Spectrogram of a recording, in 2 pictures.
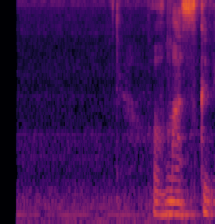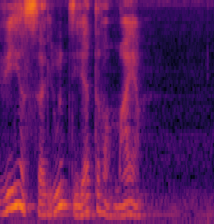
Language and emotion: Russian, positive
